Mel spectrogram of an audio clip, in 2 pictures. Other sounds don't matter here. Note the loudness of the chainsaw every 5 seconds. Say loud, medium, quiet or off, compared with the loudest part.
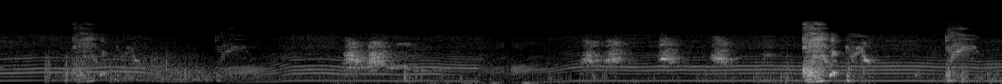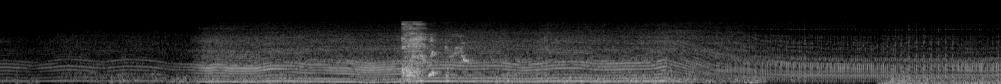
quiet, quiet, loud, loud.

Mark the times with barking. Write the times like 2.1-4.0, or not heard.
3.3-8.8.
